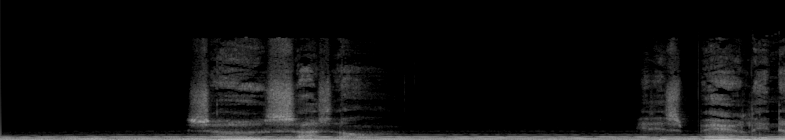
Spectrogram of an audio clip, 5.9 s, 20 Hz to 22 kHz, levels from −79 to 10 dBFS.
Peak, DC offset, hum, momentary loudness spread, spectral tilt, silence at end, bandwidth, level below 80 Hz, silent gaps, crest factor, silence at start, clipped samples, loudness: -8 dBFS; under 0.1%; 50 Hz at -45 dBFS; 10 LU; -6.5 dB/octave; 0 s; 16 kHz; -36 dBFS; none; 16 dB; 0 s; under 0.1%; -27 LUFS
